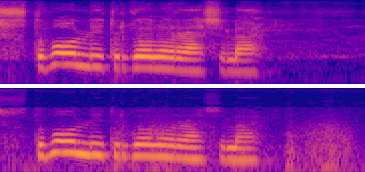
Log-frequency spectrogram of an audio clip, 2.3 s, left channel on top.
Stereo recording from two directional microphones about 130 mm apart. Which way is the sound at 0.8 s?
45° left (ahead or behind).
